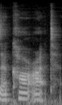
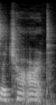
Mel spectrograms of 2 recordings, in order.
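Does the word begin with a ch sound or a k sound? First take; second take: k sound; ch sound. First: The word begins with a k sound. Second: The word begins with a ch sound. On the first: Some other people say it this way. "Some people probably pronounce" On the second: This is the speaker's usual pronunciation. "I always pronounce"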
